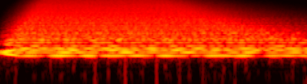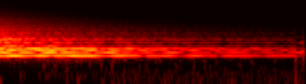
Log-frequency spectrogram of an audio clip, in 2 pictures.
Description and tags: roland sweep
simple sweep created from old analogue synthesizer
sweep, pad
